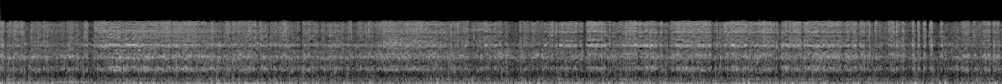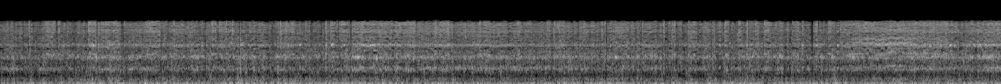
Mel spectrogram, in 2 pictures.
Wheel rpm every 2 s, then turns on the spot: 190, 200, 200, 200, 200, 200, 200, 200, 200, 200.
none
